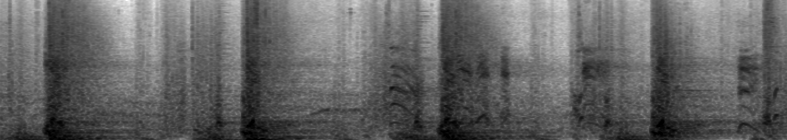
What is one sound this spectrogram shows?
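Loud fiery blasts boom and roar again and again.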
